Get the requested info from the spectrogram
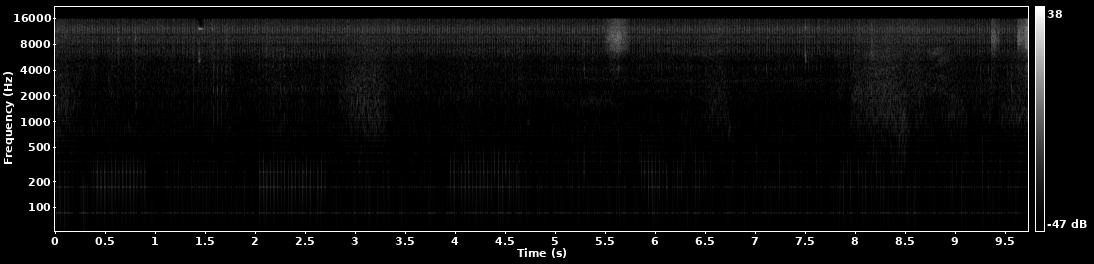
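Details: Domestic cat Barnaby purring as he suckles his treasured teddy bear Boo at home; deep rhythmic purr with five distinct louder pulses roughly two seconds apart over a constant low hum.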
